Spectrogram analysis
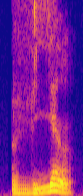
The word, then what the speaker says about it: vient: Okay, then il, elle, vient. Final T not pronounced.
